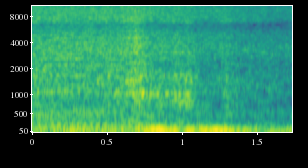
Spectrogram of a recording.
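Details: 2010 Subaru Forester: engine revved to about 2700 rpm, where a metallic grinding rattle rides over the exhaust, also heard on acceleration and sometimes at idle; caused by a loose exhaust heat shield.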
